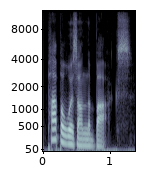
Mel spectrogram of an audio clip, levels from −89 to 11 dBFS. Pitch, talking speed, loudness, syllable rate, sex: 130 Hz, 215 wpm, -18 LUFS, 4.8 syllables/s, male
